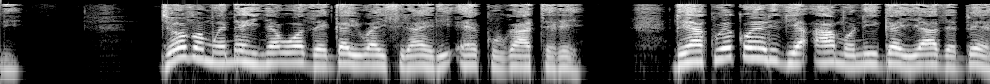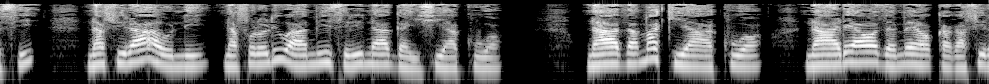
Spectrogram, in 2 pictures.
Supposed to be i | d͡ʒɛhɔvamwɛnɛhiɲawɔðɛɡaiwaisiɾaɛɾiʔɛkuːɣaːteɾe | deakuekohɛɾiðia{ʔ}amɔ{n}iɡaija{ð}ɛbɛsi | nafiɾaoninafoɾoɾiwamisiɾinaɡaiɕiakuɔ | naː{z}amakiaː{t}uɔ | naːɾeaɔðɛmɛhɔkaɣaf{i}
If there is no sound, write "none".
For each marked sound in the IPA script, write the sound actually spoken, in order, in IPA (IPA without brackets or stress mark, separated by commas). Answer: ʔ, n, ð, ð, k, i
